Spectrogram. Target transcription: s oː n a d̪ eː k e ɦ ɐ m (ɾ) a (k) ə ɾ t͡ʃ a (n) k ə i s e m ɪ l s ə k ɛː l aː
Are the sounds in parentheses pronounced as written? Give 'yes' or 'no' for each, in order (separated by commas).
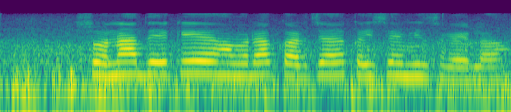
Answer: yes, yes, no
